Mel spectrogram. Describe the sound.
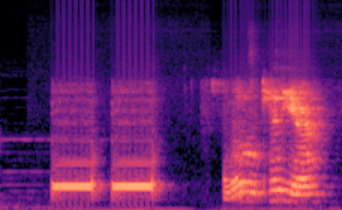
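Two steady electronic telephone tones sound in quick succession, clear and fairly loud as if through a phone line, followed by a voice beginning to talk.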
